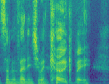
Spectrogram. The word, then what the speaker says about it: Kirkby: Kirkby she'd tell you was it Kirkby analyst was saying Kirby Kirby Kirby she actually had a go at an analyst saying someone said someone said her name wrong at some event and she went Kirkby.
